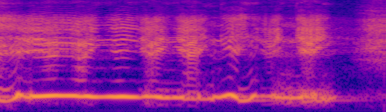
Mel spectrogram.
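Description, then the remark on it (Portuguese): A person vocally imitates the yelping whimper of a cornered, mangy dog: a sustained, high, whiny tone that wavers and breaks into short yips before fading, fairly loud, with no other sounds. “Não é Satanás que tem que estar nos acuando, não somos nós que devemos que estar acuado como um cão sarnento latino, sabe aquele gritinho?”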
